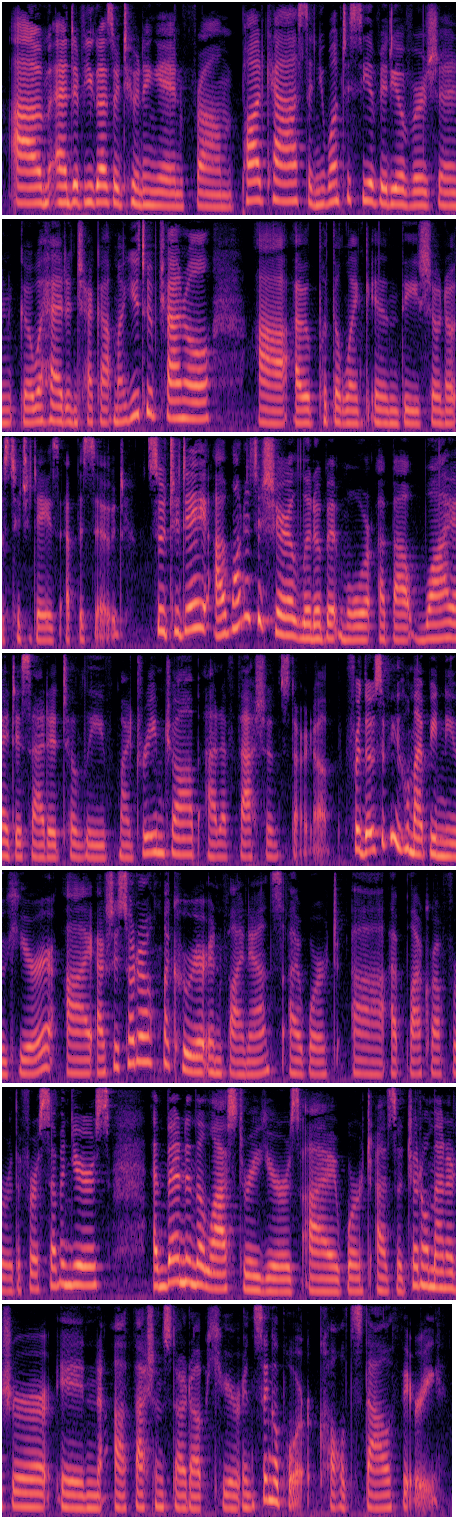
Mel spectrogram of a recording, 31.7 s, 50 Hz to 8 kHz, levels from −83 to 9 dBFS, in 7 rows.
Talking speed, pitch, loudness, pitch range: 210 wpm, 195 Hz, -19 LUFS, 180-240 Hz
